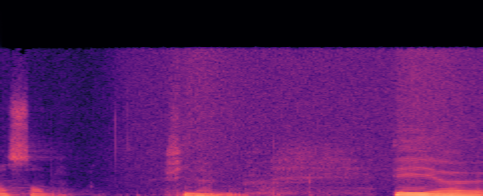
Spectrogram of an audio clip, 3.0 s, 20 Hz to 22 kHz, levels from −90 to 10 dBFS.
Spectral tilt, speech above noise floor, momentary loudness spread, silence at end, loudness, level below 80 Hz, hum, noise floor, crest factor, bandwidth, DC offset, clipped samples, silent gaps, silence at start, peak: -6 dB/octave; 27 dB; 21 LU; 0 s; -18 LUFS; -56 dBFS; none; -44 dBFS; 16 dB; 17 kHz; under 0.1%; under 0.1%; none; 0 s; -4 dBFS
